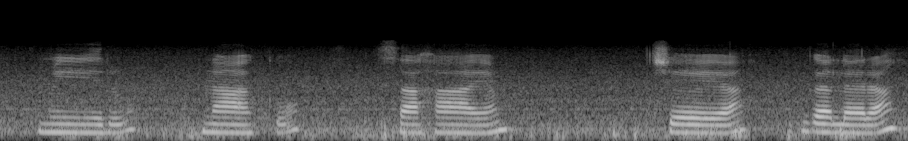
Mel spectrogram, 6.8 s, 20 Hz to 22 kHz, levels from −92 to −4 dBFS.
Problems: constant background noise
